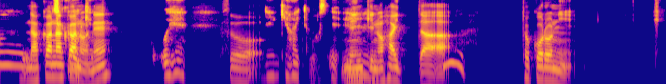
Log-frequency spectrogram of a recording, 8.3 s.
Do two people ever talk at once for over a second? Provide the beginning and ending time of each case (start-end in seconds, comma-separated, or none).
none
